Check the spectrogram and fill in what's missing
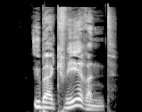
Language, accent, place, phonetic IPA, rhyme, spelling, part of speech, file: German, Germany, Berlin, [ˌyːbɐˈkveːʁənt], -eːʁənt, überquerend, verb, De-überquerend.ogg
- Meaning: present participle of überqueren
